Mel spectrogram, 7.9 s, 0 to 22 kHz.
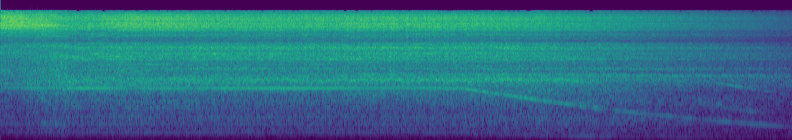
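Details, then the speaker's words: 2005 Chevy Trailblazer with code P0410, after a pump connector repair: a loud, steady secondary air pump whine with a rushing hiss, winding down at shutoff. The hose was not fully clipped in, so air escapes. Hose leak. "so I'm glad we didn't just call it a fix and put everything up together because that would have been leaking like a sieve appears it just wasn't clipped in all the way"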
